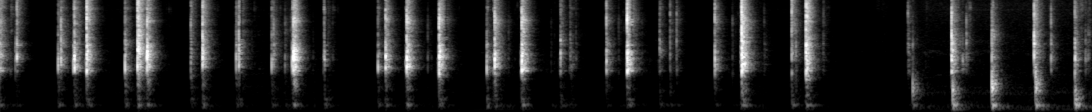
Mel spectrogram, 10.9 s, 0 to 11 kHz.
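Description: A white-tipped metal rod taps down into the green silicone cells of an empty clear plastic ice cube tray. About 35 quick, dry, clicky taps land in short irregular bursts, bright with a hollow knock near 2 kHz, and each dies away almost instantly. There is a brief pause before the final run of taps.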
